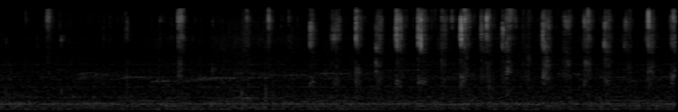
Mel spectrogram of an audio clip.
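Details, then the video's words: Meonji the giant rabbit munching vegetables in a small quiet room: quiet at first, then rapid crunching builds into a brisk, fairly even rhythm of sharp crackly bites, over a low steady background hum. "자이언트 토끼의 채소 🐰ASMR🐰"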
